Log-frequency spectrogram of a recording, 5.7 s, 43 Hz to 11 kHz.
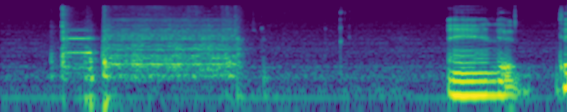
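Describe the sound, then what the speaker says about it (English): A Zebra GK420d desktop label printer prints a label in several short mechanical whirring bursts separated by pauses, the last burst louder and close. "I'm going to print."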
